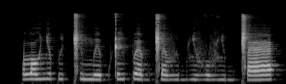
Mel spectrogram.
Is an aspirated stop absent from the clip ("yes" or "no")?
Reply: yes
